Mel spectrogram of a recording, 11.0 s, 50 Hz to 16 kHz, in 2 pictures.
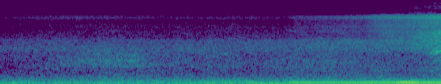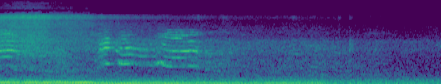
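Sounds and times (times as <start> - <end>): passing vehicle engine drone: 0.7 - 9.9
distant shouted calls: 5.3 - 8.6.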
